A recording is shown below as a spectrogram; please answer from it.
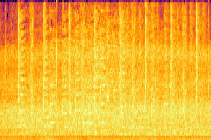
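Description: Steady roar of surf washing onto Cronulla Beach, a broad continuous rush with wind buffeting the microphone.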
